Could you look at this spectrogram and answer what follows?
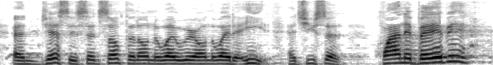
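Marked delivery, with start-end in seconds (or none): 3.7-4.7 convincing put-on Cajun accent. Retelling how a woman teased a man on the way to eat, good Cajun accent. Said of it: "In a good Cajun accent".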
